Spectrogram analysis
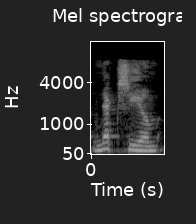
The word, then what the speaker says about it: NXIVM: It was the deep investigative reporting of Frank Parlatto uh that brought down the Nexium sex cult that's spelled NXIVM for those who are unfamiliar with it.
